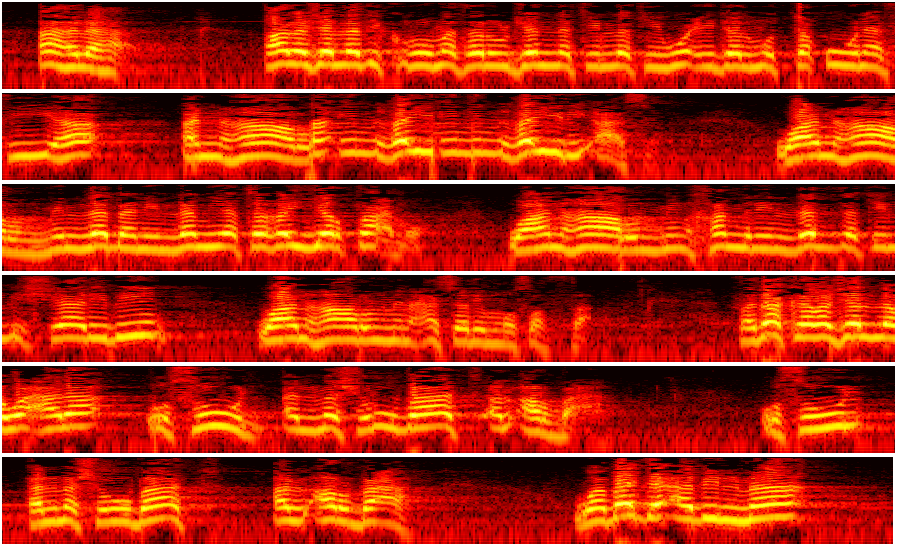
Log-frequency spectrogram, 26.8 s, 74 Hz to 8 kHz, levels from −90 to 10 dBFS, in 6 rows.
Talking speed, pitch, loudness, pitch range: 95 wpm, 270 Hz, -17 LUFS, 250-285 Hz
